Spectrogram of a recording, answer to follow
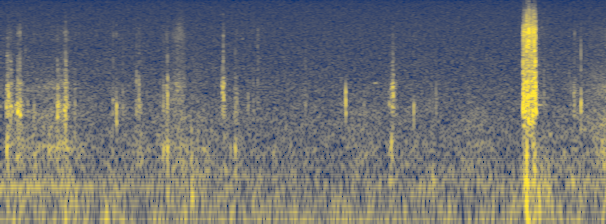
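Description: Faint, irregular small clicks scattered over the first few seconds, with one louder, short rush of noise about five seconds in.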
